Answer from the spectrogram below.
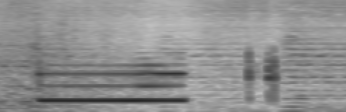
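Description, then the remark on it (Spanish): A telephone ringing tone of an incoming call sounds once as a steady electronic tone lasting under a second, followed by a couple of faint clicks and low background hum. “es Erasmo marcándome otra vez”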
